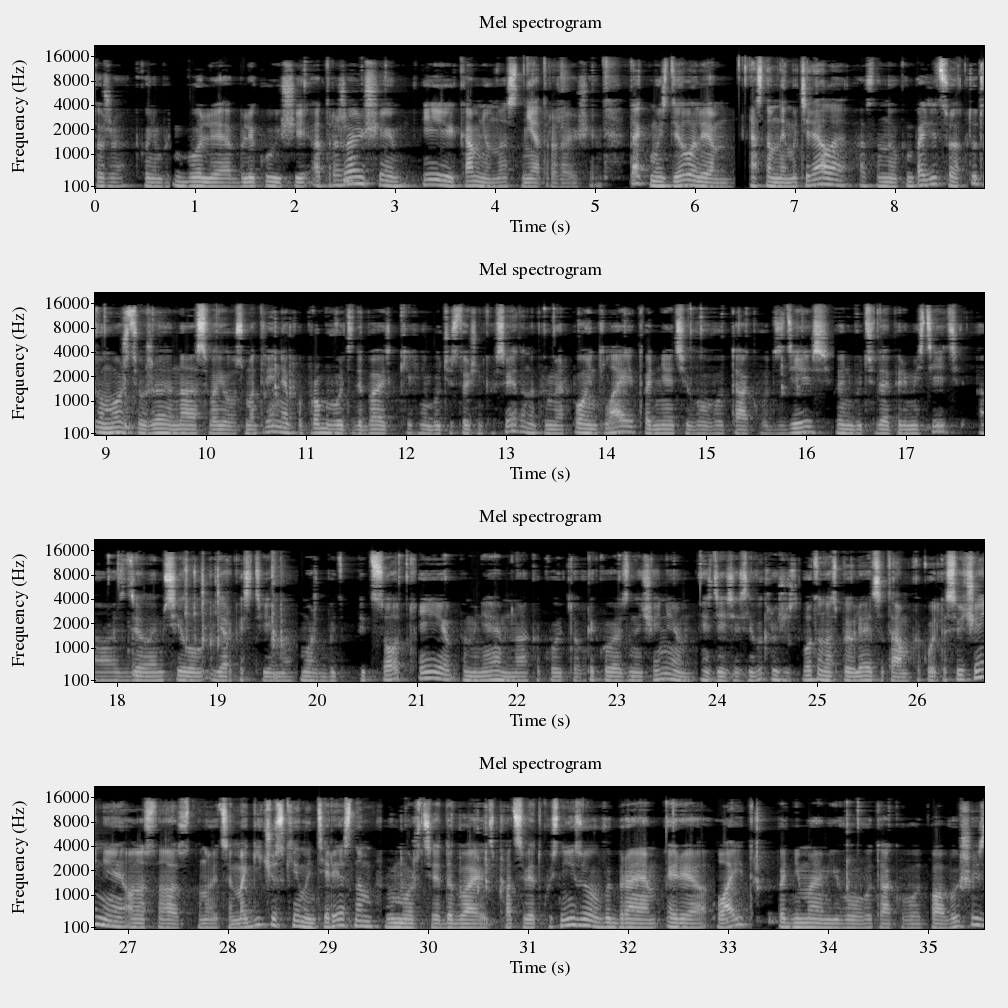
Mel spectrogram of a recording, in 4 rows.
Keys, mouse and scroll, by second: 2.6-5.4 middle drag, 5.4-7.6 scroll down 1, 7.6-8.2 scroll down 1, 8.2-8.9 scroll down 1, 8.9 click, 9.2 middle click, 9.8 scroll up 1, 10.1-10.7 middle drag, 10.7 shift+a, 13.6 middle click, 14.3 g, 15.1 middle click, 15.8 g, 16.5 middle click, 17.9-19.0 drag, 19.6 KP_0, 20.8 click, 23.0 click, 23.5 middle click, 23.8 click, 29.3-29.7 scroll up 5, 29.7-30.6 shift+middle drag, 30.6 shift+a, 33.2 g, 34.6-35.0 middle drag, 35.0-35.3 scroll down 3, 35.3-35.5 middle drag.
